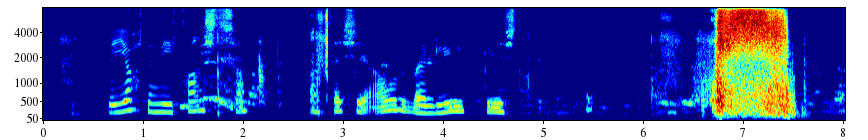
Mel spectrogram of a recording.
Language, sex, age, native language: Icelandic, male, 18-19, Icelandic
